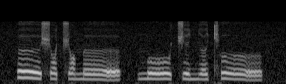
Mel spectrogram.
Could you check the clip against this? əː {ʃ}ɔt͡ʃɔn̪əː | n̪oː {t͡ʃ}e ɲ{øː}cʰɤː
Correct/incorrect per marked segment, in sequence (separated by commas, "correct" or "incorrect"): correct, correct, incorrect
